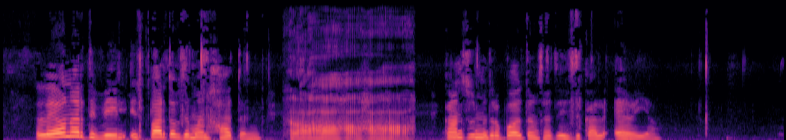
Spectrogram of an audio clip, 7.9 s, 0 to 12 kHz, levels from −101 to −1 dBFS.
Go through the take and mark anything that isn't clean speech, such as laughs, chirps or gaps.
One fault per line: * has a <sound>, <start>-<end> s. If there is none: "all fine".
* has a laugh, 2.8-4.2 s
